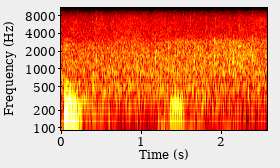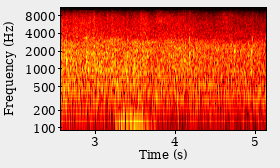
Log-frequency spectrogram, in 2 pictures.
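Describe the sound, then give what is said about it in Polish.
A crowd applauds steadily for the full five seconds, a dense, even wash of clapping that neither swells nor fades, with a couple of brief voice fragments buried underneath. “Brawa, brawa, tak, brawa.”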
